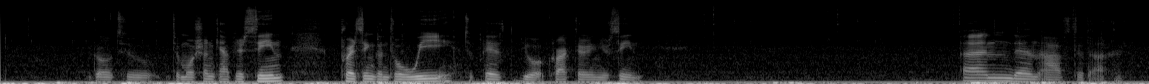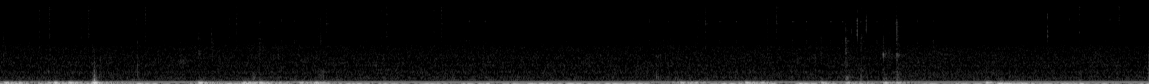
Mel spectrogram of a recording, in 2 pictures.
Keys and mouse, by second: 0.7 shift+middle click, 1.1 middle click, 1.4 shift+middle click, 3.9 ctrl+v, 4.9 n, 6.0 s, 7.0-7.3 drag, 7.3 middle click, 7.7 g, 8.6 middle drag, 9.5 click, 9.7 shift+s, 10.3 g, 10.9 shift+middle drag, 11.1 middle drag, 11.5 s, 12.0 g, 12.3-12.9 drag, 14.0 shift+s, 14.3 middle click, 14.5 g, 14.7-15.0 drag, 15.4-16.0 drag, 16.2 middle drag, 18.0 middle click, 18.5 drag, 18.5 g, 18.7 middle click, 18.9 g, 19.4 middle click, 19.8 shift+middle drag, 20.1 click, 20.7 click, 20.7 space, 22.6 click.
